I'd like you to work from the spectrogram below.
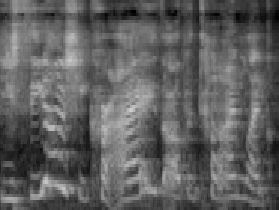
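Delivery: gleeful mean-gossip act, breaking into laughter; mocking gossip. Bullies making fun of someone who cries, mocking. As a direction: play a bully snickering about a victim. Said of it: "they would make fun of you".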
